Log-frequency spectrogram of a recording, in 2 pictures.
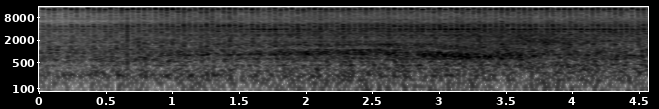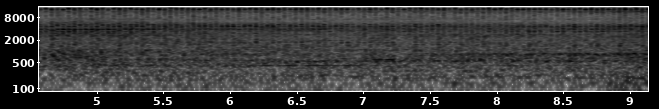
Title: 2008 Mazda 6 Motor Slight Misfire Walk Through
